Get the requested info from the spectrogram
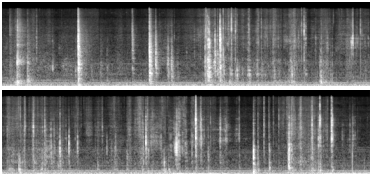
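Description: Fuel pressure test gauge's hose and Schrader valve adapter being handled and fitted onto the fuel rail's Schrader valve by hand: scattered small metallic clicks and clinks, about a dozen, over a steady low hum.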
